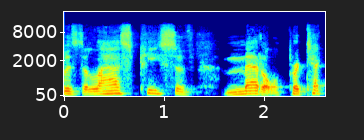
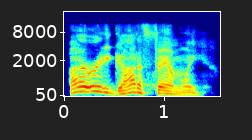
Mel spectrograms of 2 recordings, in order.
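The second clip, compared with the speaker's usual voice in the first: proud and triumphant; 11 semitones higher than usual. Real, not acted. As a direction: show her what he built. Proud declaration of his family.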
